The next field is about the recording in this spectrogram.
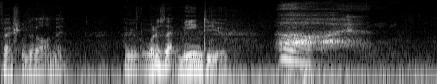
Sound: sigh

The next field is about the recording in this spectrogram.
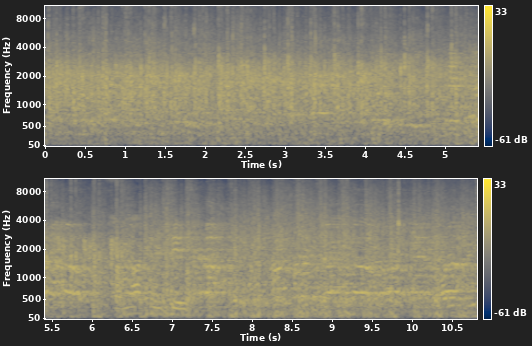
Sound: applause

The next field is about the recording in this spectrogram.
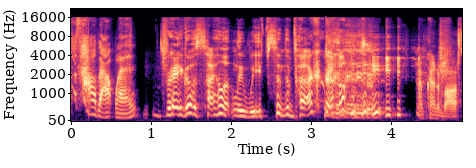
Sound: laughing

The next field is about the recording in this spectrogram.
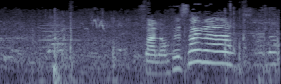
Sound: car door opening

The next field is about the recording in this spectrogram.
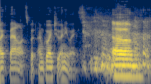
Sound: laughter

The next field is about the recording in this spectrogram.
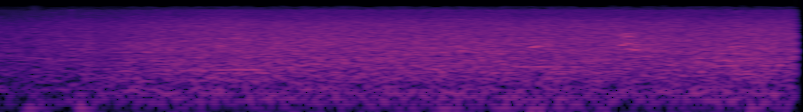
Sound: loud rushing water

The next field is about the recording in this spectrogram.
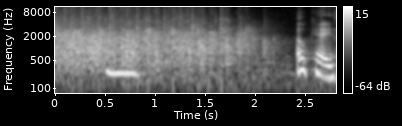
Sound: applause

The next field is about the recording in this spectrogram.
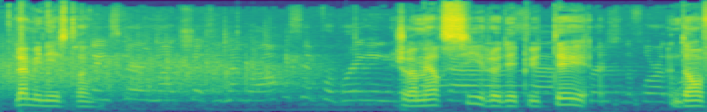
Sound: applause

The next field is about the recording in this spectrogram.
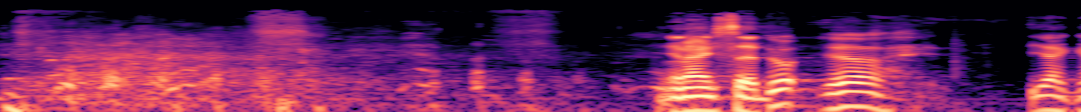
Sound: laughter from audience

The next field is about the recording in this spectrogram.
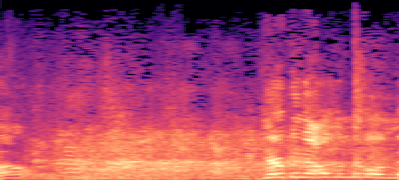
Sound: audience laughing

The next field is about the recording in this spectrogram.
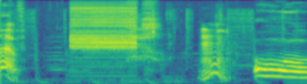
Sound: buzzer rings

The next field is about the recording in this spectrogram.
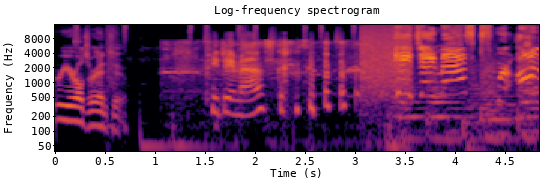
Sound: laughing

